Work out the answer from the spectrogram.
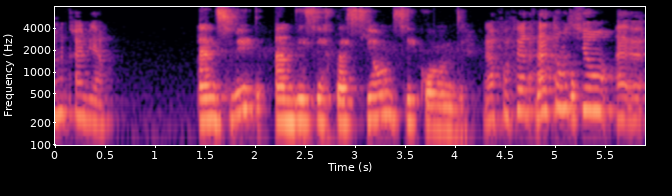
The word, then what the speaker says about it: seconde: Curieusement, on ne dit pas seconde, mais on dit seconde avec un G. Seconde. C'est une exception en français. Le mot seconde, on le prononce seconde avec un G, comme guenon, comme voilà, guépard.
